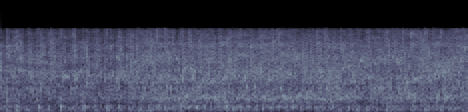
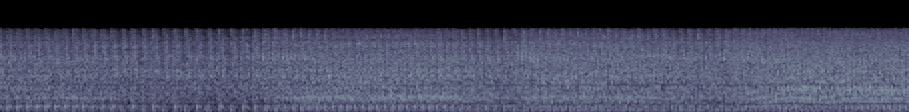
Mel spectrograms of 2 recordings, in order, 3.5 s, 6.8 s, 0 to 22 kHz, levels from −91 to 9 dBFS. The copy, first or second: first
